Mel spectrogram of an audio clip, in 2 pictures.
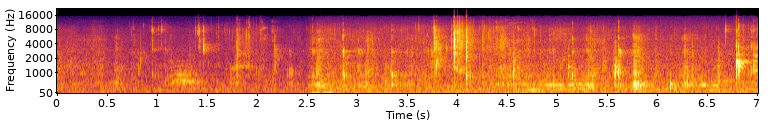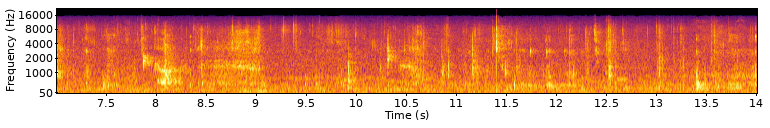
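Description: Close-miked wet chewing and lip-smacking of sambal-covered fried chicken, with many sharp irregular clicks. It picks up about two and a half seconds in, after a quieter start.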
